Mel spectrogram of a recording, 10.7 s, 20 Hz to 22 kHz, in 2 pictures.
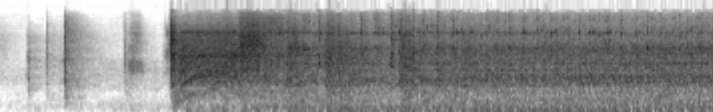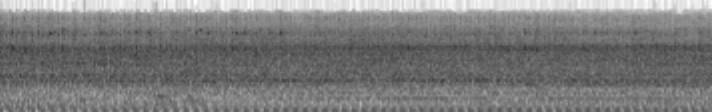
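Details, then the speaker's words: Honda RT5000 4WD, 4-wheel-steer tractor, bought cheap, started on choke after reassembly with plastic fuel tank, throttle cable still loose: few clicks, catches at once, steady even idle about 3.5 pulses per second; runs good. "I just plugged everything in, fired it up, and she runs good."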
